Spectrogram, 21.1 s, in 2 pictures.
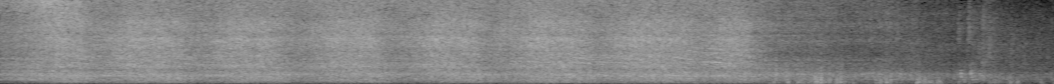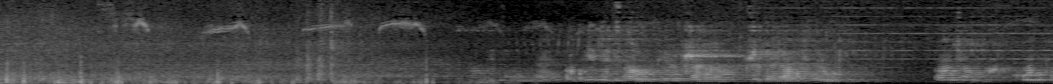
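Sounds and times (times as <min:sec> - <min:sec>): train passing at speed: 0:00.0 - 0:15.4.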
